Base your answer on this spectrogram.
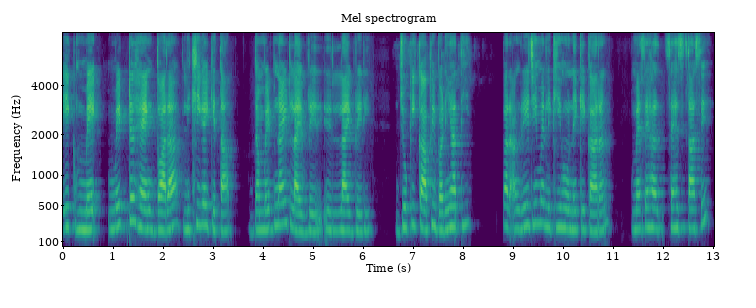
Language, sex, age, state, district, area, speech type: Hindi, female, 18-30, Madhya Pradesh, Hoshangabad, rural, spontaneous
